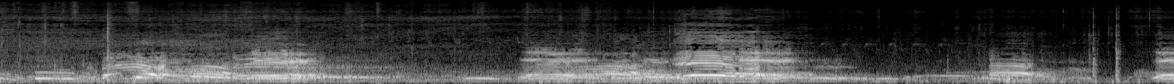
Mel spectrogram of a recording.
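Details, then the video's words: Tame cows walking on a green forest path, several overlapping moos and lower grumbling calls from the herd, fairly continuous with brief louder peaks. "cow sound cow Moo"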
